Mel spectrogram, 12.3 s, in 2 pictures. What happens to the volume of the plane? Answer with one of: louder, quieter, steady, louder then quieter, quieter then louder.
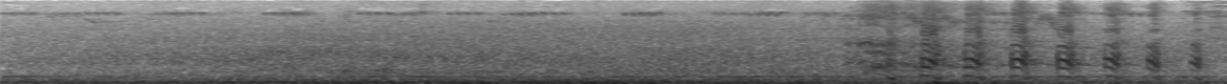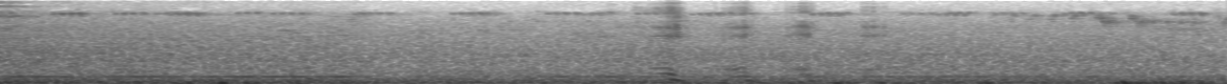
quieter.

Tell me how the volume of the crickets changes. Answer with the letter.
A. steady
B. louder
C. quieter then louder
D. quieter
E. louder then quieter
D.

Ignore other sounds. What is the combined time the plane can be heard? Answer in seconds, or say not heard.
12 s.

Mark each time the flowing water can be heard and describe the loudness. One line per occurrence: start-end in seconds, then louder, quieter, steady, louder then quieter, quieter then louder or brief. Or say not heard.
not heard.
